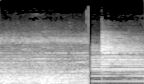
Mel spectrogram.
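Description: Background music that cuts off abruptly about a second and a half in, followed by a hanging Japanese temple bell struck once and ringing on in several steady tones.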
